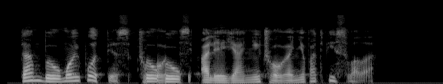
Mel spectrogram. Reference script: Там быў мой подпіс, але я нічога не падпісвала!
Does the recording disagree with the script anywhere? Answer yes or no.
yes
